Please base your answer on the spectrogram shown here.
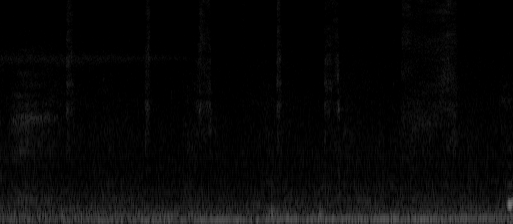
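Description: Pen strokes of someone sketching glasses and then eyes on paper, a series of short faint scratching strokes repeating irregularly over a quiet room hum.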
